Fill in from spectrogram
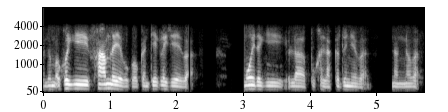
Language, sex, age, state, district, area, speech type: Manipuri, male, 18-30, Manipur, Kangpokpi, urban, conversation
